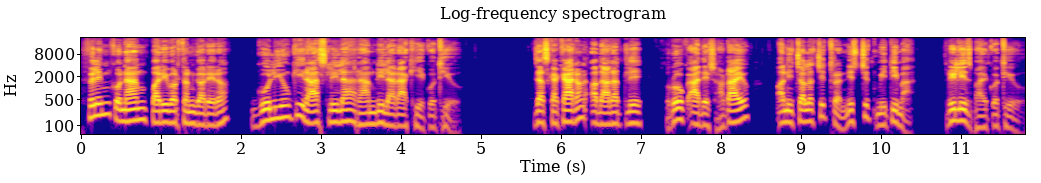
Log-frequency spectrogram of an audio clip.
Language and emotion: Nepali, neutral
